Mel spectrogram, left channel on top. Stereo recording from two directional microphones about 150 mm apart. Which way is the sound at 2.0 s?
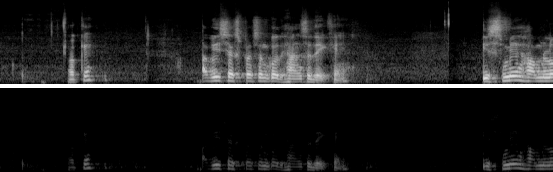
5° left (ahead or behind).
